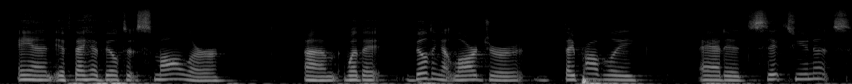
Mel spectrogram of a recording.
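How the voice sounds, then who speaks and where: In a Southern US accent, a woman speaks at medium pitch with flat, monotone intonation and long, frequent pauses, with audible room echo. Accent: Southern US (Georgia). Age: 60s. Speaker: public commenter at city council meeting. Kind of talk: public comment. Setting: city council meeting. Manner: hesitant, many fillers.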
